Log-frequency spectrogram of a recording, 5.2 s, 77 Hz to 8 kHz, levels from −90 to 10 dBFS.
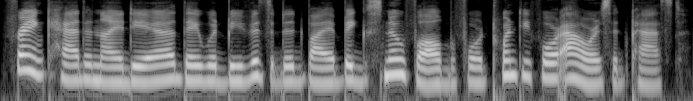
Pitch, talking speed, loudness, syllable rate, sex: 200 Hz, 210 wpm, -16 LUFS, 5.2 syllables/s, female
